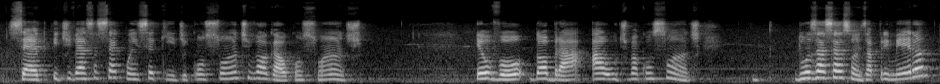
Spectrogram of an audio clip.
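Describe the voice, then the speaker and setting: A woman with a high voice teaches a recorded English lesson in Portuguese. She goes through each rule patiently, spelling letters out and repeating herself. Faint background noise sits under her voice. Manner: patient, spells out rules step by step and repeats them.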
